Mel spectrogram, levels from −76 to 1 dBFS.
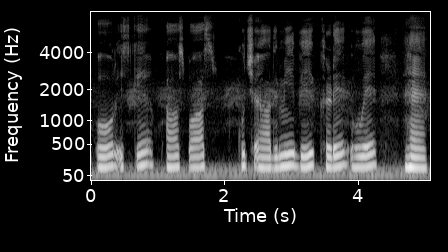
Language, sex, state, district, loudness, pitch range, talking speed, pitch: Hindi, male, Uttar Pradesh, Saharanpur, -16 LUFS, 145-160 Hz, 105 wpm, 150 Hz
